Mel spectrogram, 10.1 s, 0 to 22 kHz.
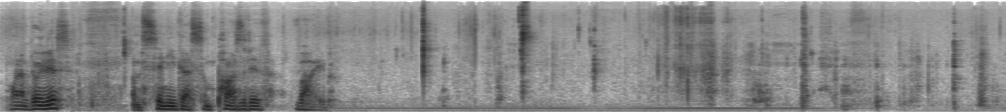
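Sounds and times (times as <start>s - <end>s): soft crunching: 3.2s - 10.0s
chewing with wet mouth smacks: 7.4s - 10.0s.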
